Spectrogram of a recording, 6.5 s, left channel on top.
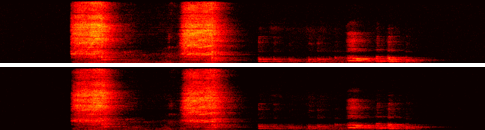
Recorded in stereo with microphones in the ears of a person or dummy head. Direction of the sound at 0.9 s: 45° left (ahead or behind).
